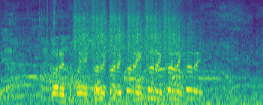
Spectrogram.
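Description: Rapid gunshots crack in quick succession.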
